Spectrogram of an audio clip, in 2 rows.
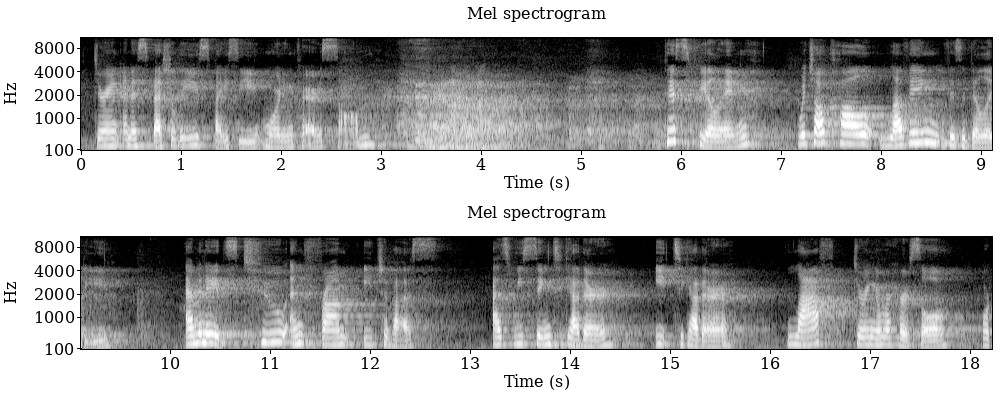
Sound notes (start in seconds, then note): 3.0 audience laughing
